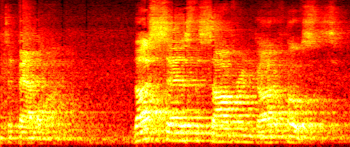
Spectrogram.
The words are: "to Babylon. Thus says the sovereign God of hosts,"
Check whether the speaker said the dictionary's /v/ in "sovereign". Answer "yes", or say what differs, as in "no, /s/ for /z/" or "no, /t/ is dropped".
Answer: yes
